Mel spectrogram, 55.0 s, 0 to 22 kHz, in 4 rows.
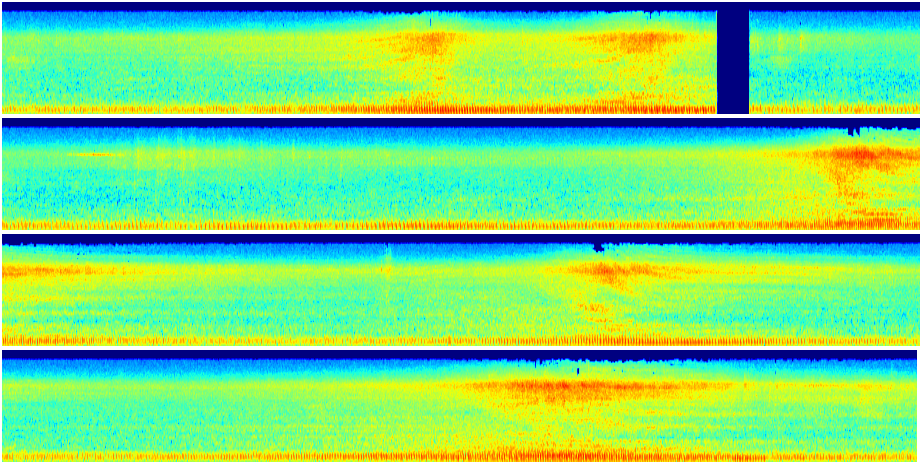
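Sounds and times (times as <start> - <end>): road traffic rumble: 0.0 - 55.0
vehicles passing with falling whine: 0.0 - 55.0.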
